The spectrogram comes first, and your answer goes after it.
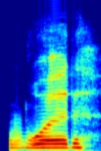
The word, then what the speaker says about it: would: remember this this word coou l d is could so the L is silent here so these words could would there's this L there and it is silent so we would say could and would good could would okay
